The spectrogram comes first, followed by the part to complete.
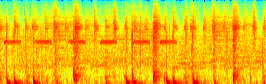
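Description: Music with a beat played from a vinyl record through a ceramic cartridge, fed straight into a homemade high-impedance phono preamp: deep kick drums about twice a second, and short high beeps repeating about every half second for the first two and a half seconds.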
